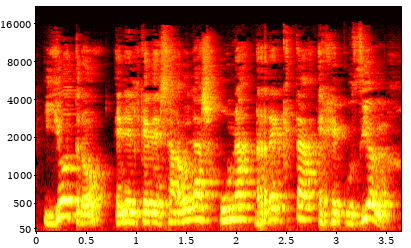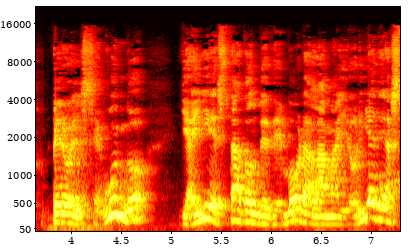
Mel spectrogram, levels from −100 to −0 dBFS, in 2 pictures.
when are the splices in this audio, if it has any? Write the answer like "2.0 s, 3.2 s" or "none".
3.8 s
